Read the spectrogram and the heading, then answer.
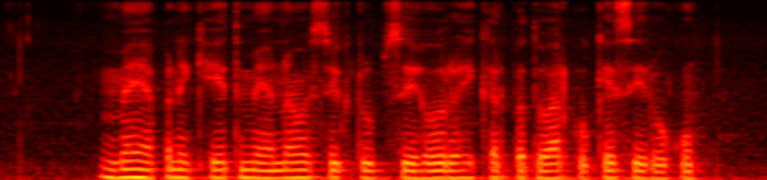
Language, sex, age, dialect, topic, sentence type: Hindi, male, 46-50, Marwari Dhudhari, agriculture, question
